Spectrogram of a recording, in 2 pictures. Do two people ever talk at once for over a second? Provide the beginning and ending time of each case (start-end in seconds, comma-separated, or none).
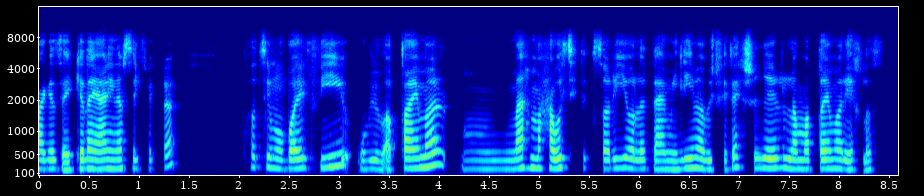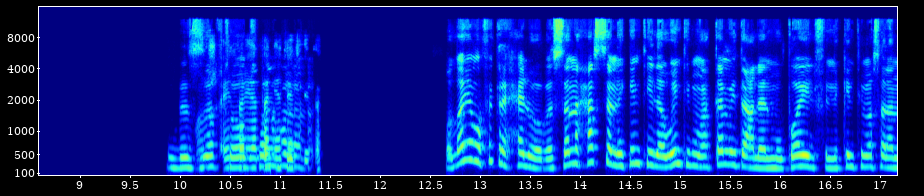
10.1-11.3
